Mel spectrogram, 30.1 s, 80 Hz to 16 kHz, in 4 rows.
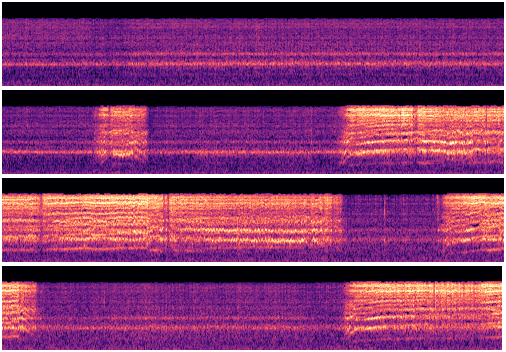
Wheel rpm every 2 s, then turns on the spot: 10, 20, 20, 10, 30, 20, 110, 160, 160, 140, 30, 60, 20, 40, 150.
0-12 22-26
